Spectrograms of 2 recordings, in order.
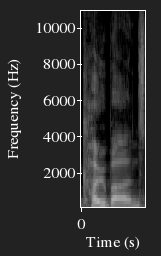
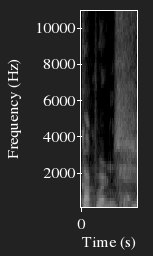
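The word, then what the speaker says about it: Cockburn's: Uh if I'm not mistaken the one of the old slogans of Coburns like in the 1960s or 70s just used be like pronounce responsibly because people were mispronouncing the names. Uh but yeah it's it's Coburns not cockburns.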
